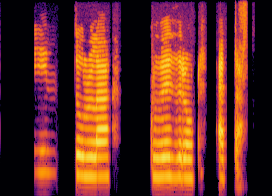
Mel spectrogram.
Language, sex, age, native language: Icelandic, female, 8, Icelandic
